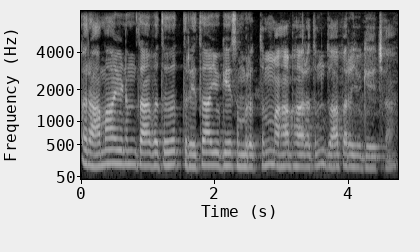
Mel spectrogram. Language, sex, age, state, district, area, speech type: Sanskrit, male, 18-30, Karnataka, Mandya, rural, spontaneous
